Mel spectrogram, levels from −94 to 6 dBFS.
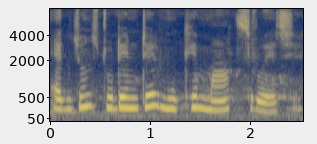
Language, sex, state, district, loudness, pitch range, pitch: Bengali, female, West Bengal, Alipurduar, -15 LUFS, 225-260 Hz, 245 Hz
